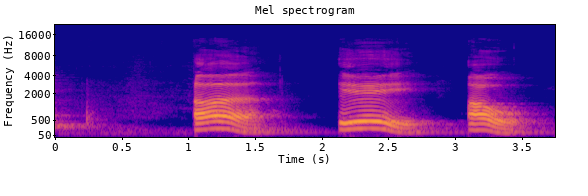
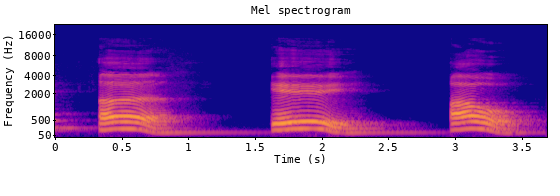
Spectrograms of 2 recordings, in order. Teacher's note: अर्ध विवृत्त में क्या होता है कि इसमें मुख आधा खुला रहता है, इसमें स्वर के उच्चारण में मुख आधा खुला रहता है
